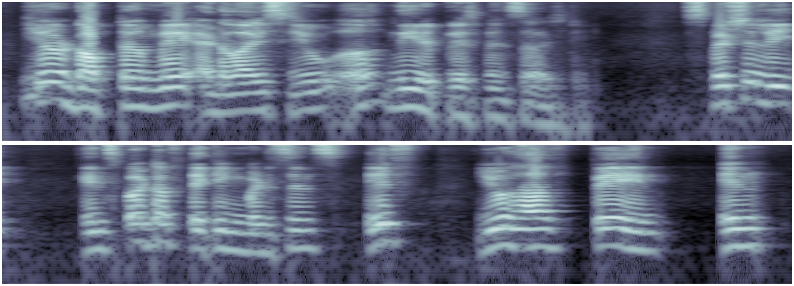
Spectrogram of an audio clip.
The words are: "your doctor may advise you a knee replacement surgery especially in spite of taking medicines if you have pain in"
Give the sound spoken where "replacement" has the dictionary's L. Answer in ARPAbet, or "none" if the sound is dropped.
L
